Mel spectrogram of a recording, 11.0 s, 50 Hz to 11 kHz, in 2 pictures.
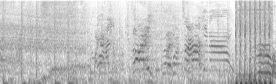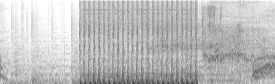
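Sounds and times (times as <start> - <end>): machine-gun fire: 4.7 - 5.5, 7.1 - 9.5.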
